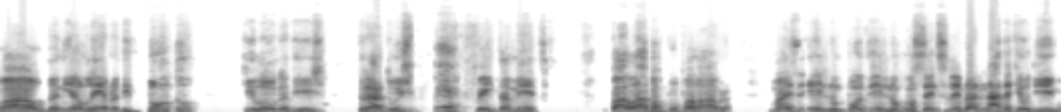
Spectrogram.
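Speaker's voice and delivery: plain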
